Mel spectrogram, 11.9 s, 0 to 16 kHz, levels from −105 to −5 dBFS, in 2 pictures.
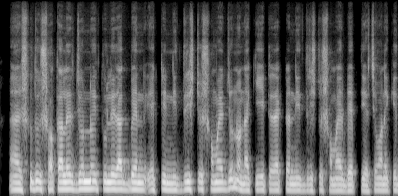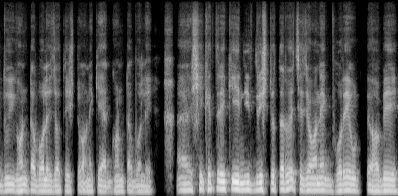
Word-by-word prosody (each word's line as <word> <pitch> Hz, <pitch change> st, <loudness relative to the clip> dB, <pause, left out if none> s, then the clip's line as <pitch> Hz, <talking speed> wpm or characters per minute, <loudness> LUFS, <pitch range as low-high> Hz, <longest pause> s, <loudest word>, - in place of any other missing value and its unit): অ্যা 130 Hz, -, +1 dB
শুধু 140 Hz, 0 st, 0 dB, 0.2 s
সকালের 135 Hz, +1 st, +4 dB
জন্যই 140 Hz, 0 st, +6 dB
তুলে 135 Hz, -1 st, +5 dB
রাখবেন 130 Hz, 0 st, +3 dB, 0.2 s
একটি 130 Hz, +3 st, -2 dB
নির্দিষ্ট 130 Hz, +4 st, -1 dB, 0.2 s
সময়ের 130 Hz, 0 st, +1 dB
জন্য? 160 Hz, -, +2 dB
নাকি 115 Hz, -, -4 dB
এটার 120 Hz, -1 st, -3 dB
একটা 120 Hz, -, -6 dB
নির্দিষ্ট 110 Hz, -1 st, -4 dB
সময়ের 110 Hz, -1 st, -1 dB
ব্যাপ্তি 110 Hz, -, -3 dB
আছে? 105 Hz, +3 st, -6 dB
অনেকে 115 Hz, +1 st, -3 dB
২ 115 Hz, +1 st, 0 dB
ঘন্টা 110 Hz, 0 st, -1 dB
বলে 105 Hz, -1 st, +1 dB
যথেষ্ট, 100 Hz, -2 st, -6 dB
অনেকে 100 Hz, +2 st, -6 dB
১ 90 Hz, -, -8 dB
ঘন্টা 100 Hz, 0 st, -4 dB
বলে। 100 Hz, -1 st, -4 dB, 0.4 s
অ্যা 115 Hz, -, -5 dB, 0.2 s
সেক্ষেত্রে 135 Hz, +1 st, 0 dB
কি 140 Hz, -, +3 dB, 0.2 s
নির্দিষ্টতা 130 Hz, +1 st, 0 dB
রয়েছে? 130 Hz, -, -1 dB
যে 115 Hz, -, +1 dB
অনেক 115 Hz, -2 st, +1 dB
ভোরে 115 Hz, +3 st, 0 dB
উঠতে 110 Hz, +1 st, -9 dB
হবে, 105 Hz, +2 st, +1 dB
115 Hz, 180 wpm, -22 LUFS, 110-135 Hz, 0.4 s, জন্যই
